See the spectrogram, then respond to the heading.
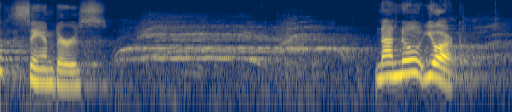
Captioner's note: attendees cheering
